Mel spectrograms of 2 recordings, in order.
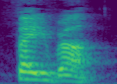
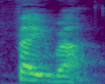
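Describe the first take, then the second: No difference in how they are said.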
